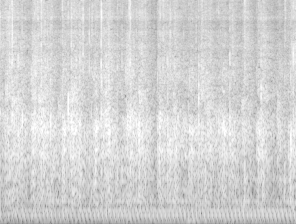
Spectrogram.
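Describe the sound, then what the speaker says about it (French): A church congregation claps and cheers loudly at a healing and deliverance service, with dense, sustained applause filling the room throughout. "Acclame très fort pour Seigneur Jésus."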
